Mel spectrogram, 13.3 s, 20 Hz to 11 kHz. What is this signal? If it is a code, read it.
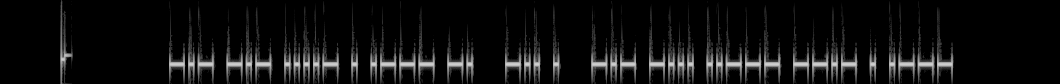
Morse code, heard as a keyed tone, about 21 wpm, 700 Hz. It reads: KK4EJN DE KB2QEJ
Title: USA Callsign DE Callsign 20wpm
